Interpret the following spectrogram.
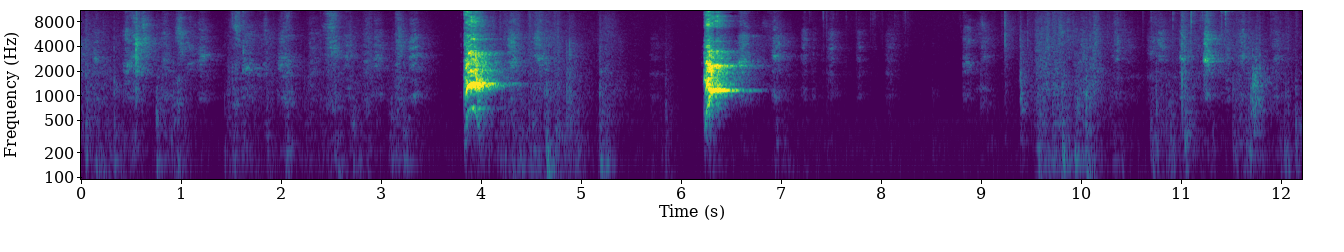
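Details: Two Maltese dogs playing indoors, zooming around in chase-like antics; two short sharp barks about two and a half seconds apart stand out over soft scuffling, panting and quiet household movement.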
